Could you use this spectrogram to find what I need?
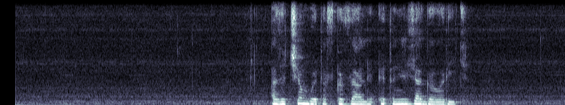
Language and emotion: Russian, neutral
